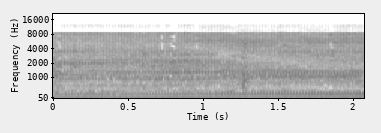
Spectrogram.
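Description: Nescafé Dolce Gusto capsule coffee machine's pump running with a steady hum as it brews coffee into a mug.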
